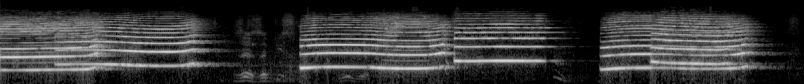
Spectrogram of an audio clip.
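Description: No technical faults are audible anywhere in the recording.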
